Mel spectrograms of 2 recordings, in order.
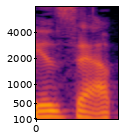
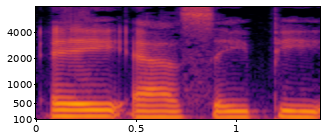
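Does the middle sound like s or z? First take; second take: z; s. First: It sounds like the two words a zap. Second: It is said with an s sound. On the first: The speaker calls it wrong. "I tend to just say it like that" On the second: The speaker calls it right. "It's ASAP"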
